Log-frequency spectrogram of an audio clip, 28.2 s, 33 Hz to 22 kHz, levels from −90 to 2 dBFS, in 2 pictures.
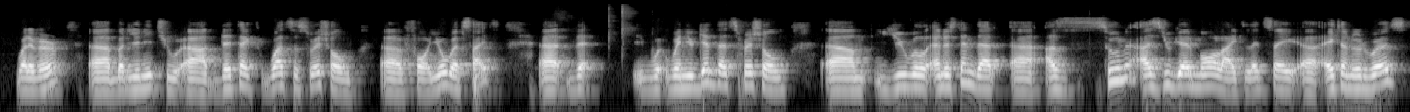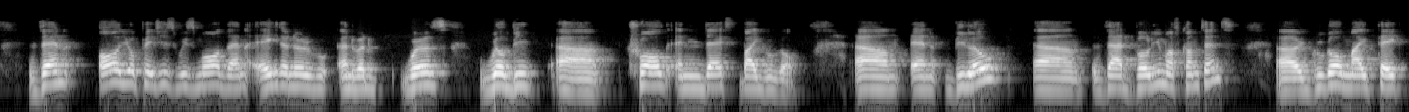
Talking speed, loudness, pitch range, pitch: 150 wpm, -15 LUFS, 130-160 Hz, 145 Hz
